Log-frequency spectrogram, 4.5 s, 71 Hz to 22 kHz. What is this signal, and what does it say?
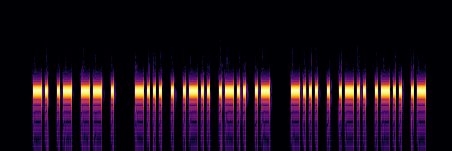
Morse code, heard as a keyed tone, about 40 wpm, 700 Hz. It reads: NAME BELLA BELLA
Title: Practice QSO - Exchange 1 - Beginning - 40wpm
